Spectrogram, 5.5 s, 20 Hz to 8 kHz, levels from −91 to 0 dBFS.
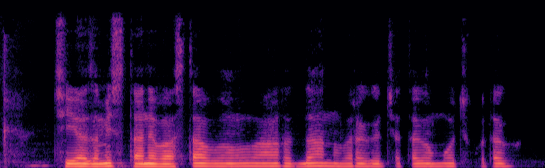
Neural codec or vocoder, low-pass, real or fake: codec, 16 kHz in and 24 kHz out, 1 kbps, XY-Tokenizer; 7.2 kHz; fake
